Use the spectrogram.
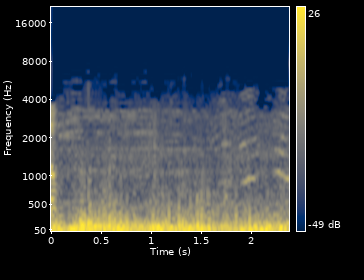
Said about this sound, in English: Getting windy here, as you can hear it. Yeah, there's not much we can do about that either to protect ourselves from this wind.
